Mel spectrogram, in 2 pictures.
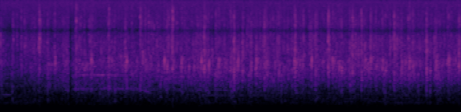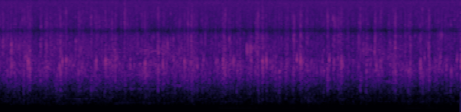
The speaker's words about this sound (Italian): Alleluia, fai un applauso al Signore.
